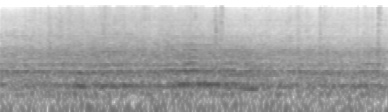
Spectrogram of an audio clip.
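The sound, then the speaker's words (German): Honey bees buzz in a faint, steady drone that stays even and continuous throughout, with no other sounds. “Brumm, brumm, das ist die Honig- und Bienenausgabe von Eine Stunde Netzbasteln.”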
